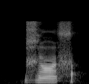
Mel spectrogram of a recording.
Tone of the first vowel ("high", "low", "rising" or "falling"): low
